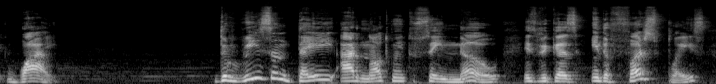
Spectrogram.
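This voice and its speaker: A man chatting casually on a game livestream, giving opinions and repeating phrases as he explains his points. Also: a little high. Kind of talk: casual livestream chat and commentary. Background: faint music.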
